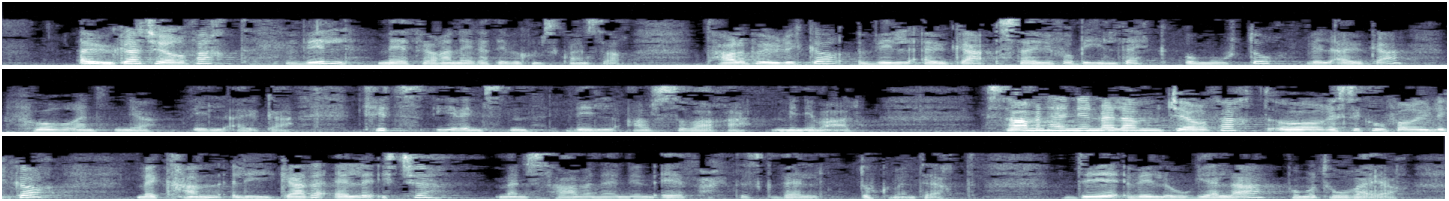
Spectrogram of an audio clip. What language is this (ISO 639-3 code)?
nno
